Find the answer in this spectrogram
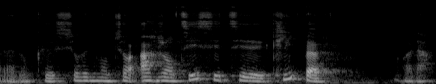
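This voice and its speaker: This woman has a fairly low pitch, a dark, mellow tone and a somewhat breathy quality, with ordinary pitch variation. She speaks at a fairly slow pace, and audible room echo can be heard. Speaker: fashion vlogger. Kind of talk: casual product show-and-tell. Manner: hesitant, many fillers.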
